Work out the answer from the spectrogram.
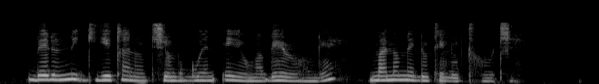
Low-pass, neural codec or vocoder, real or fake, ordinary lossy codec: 7.2 kHz; codec, 44.1 kHz, 1.7 kbps, Pupu-Codec; fake; none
